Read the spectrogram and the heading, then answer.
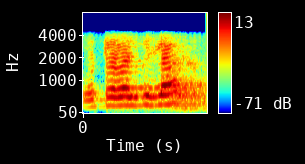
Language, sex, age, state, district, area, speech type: Odia, female, 30-45, Odisha, Khordha, rural, conversation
